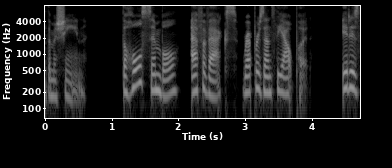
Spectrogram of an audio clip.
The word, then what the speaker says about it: f(x): When you see the letter f followed by x in parentheses, we pronounce this as f of x.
